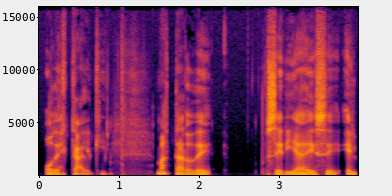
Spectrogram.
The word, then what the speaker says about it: Odescalchi: Más digo sería porque se escribe Odescalchi, imagino que será, como es italiano, Odescalchi.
